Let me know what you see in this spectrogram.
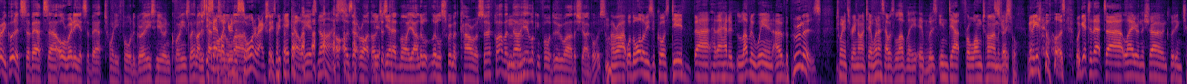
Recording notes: is on the phone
